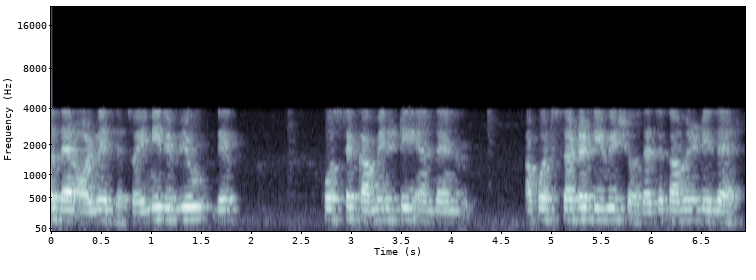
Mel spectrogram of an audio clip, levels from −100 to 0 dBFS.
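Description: No faults are audible in this speech; it carries the narrow telephone band of G.711 A-law coding, with nothing above about 3.8 kHz.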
